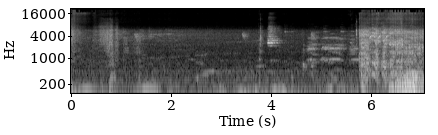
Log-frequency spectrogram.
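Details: Mitsubishi Adventure diesel with noisy engine, long-overdue oil change and a misfire: quiet, then it catches immediately at about six seconds and settles into a loud steady clatter; clean, quick start.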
